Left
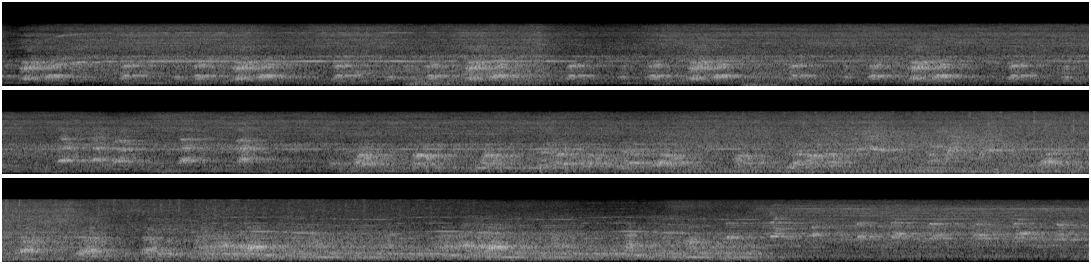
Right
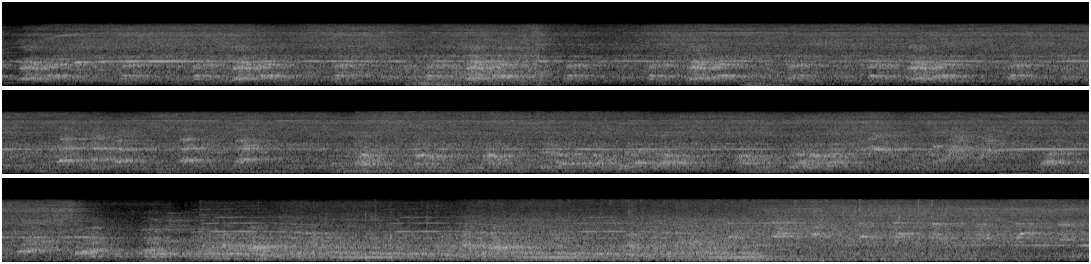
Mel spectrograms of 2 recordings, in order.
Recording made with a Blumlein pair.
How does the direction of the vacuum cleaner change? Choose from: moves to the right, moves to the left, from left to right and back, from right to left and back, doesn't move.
doesn't move.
